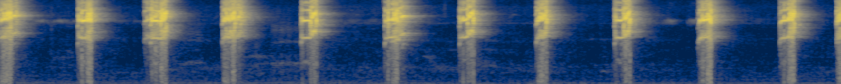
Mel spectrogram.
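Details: Steady series of eleven shrill lovebird chirps, evenly spaced about one second apart, each a brief harsh high squeak that falls away quickly; clean, quiet background.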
